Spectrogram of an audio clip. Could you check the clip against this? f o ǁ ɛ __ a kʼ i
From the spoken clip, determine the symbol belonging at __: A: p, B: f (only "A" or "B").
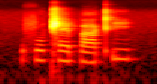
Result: A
